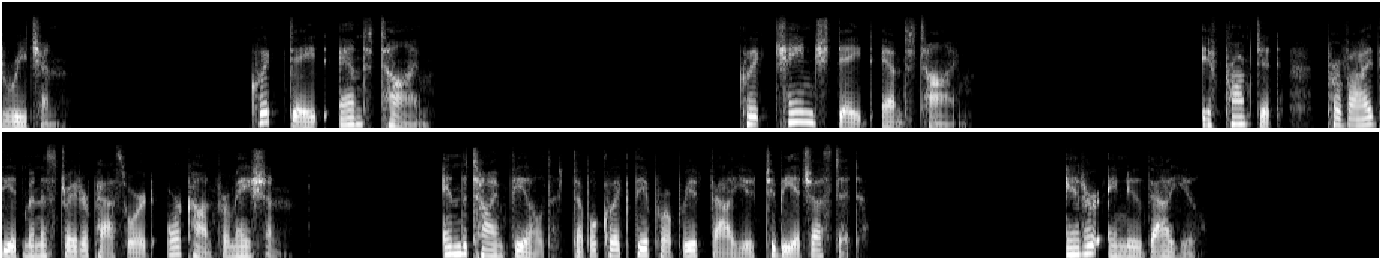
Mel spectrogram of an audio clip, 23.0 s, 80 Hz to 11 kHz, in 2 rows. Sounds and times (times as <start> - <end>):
Speech: 0.0 - 0.6, 2.1 - 3.6, 6.2 - 8.1, 10.0 - 14.0, 15.2 - 18.7, 20.4 - 21.6.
